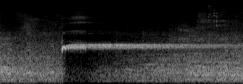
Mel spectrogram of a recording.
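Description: Wrestling referee's whistle, one long steady blast beginning about half a second in, signalling the start of the bout.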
